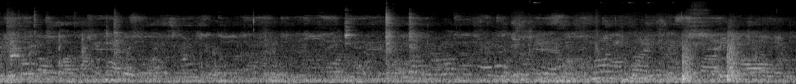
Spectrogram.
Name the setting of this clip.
crowded indoor space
